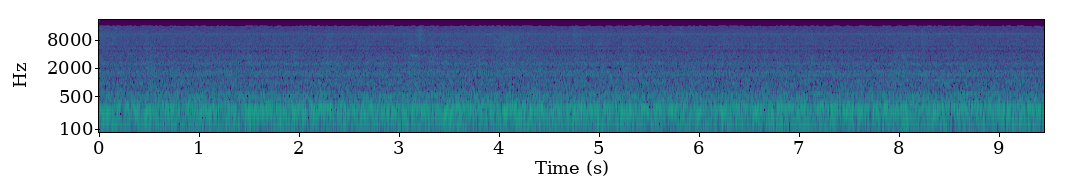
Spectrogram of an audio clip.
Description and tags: the noise of a big water warmer
h4n X/Y
noise, warm, water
